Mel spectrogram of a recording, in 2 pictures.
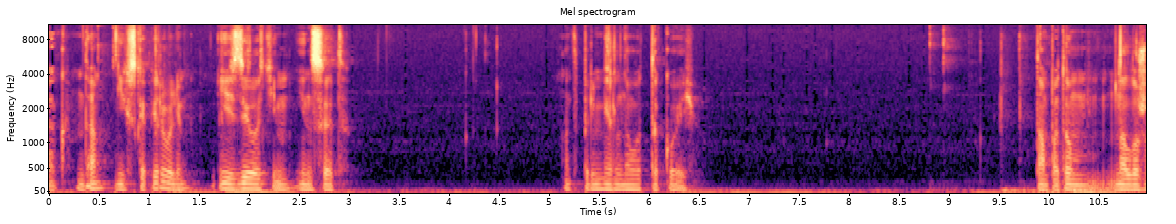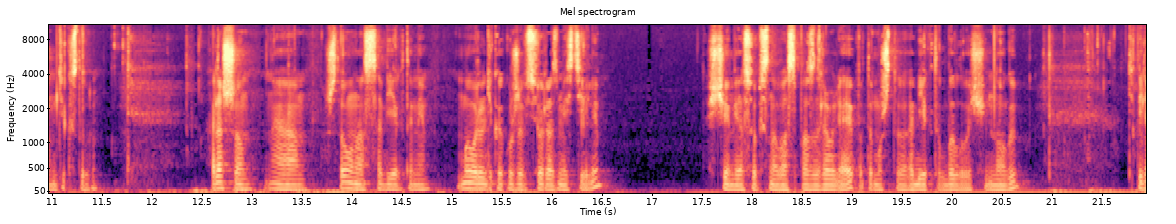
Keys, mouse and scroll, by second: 0.9-1.6 scroll up 2, 1.7 i, 9.2-10.1 scroll down 6, 9.5 Tab, 10.3 ctrl+s, 11.2-11.6 scroll down 2, 11.6 click, 11.9-12.3 scroll down 3, 12.5 shift+middle click, 13.2-13.6 scroll down 2, 13.4 z, 15.1 z, 21.1 shift+middle click, 21.6 scroll up 2.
